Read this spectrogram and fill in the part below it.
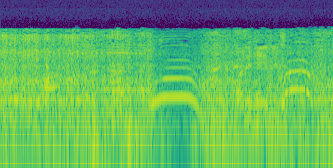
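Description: Riders scream on a roller coaster.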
